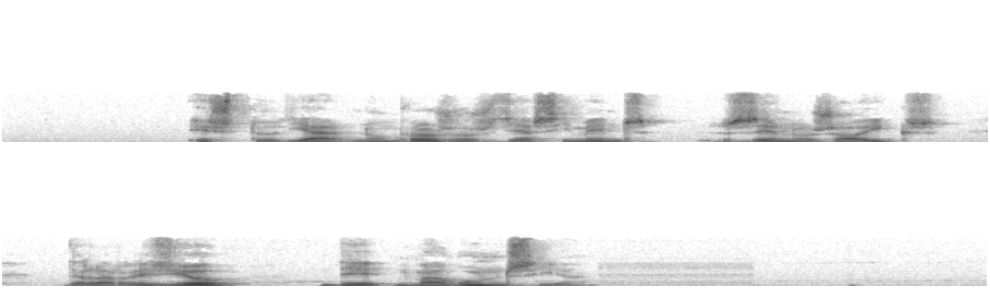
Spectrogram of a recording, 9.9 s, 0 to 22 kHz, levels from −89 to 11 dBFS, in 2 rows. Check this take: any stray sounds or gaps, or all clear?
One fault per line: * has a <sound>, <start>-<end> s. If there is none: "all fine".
all fine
